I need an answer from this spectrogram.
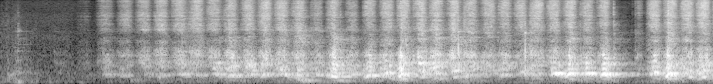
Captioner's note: sawing through wood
